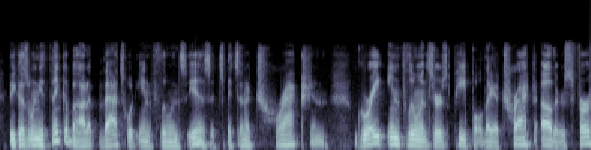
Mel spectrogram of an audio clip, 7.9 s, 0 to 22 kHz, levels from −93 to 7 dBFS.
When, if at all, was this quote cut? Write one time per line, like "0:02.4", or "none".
0:03.0
0:06.0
